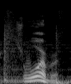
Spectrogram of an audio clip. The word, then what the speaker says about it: Schwarber: Schwarber. Yeah. – It's so hard at the finish of his name. – You had it. – I want to put a T at the end of it. Schwarbert.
